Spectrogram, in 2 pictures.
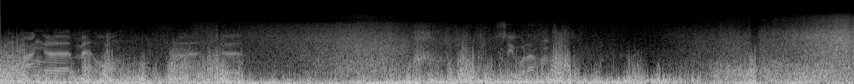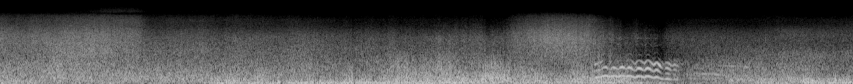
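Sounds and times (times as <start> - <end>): wind buffeting microphone: 0.0 - 17.0
waves breaking over rocks: 6.6 - 17.0.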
